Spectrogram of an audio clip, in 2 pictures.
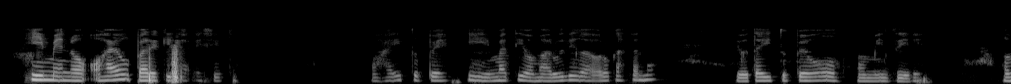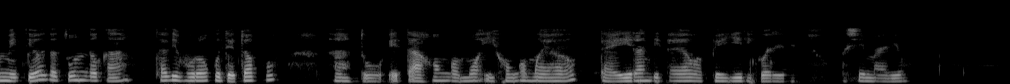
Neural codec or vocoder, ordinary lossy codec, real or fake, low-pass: vocoder, 44.1 kHz, 128 mel bands every 256 samples, BigVGAN v2; MP3, 24 kbps; fake; 5.4 kHz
